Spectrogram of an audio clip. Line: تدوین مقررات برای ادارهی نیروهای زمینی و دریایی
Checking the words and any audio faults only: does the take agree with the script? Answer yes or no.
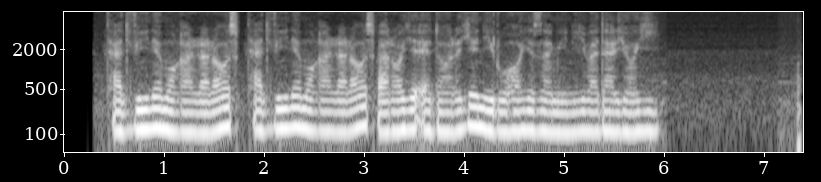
no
